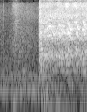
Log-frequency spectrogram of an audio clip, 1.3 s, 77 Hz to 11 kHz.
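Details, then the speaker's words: Freshly rebuilt 360 in a 1973 Dodge Dart on a new battery, cranked without spark to build oil pressure before first start: brisk, even, strong cranking with no drag. "Oh yeah, so much better. Yeah, we're starting to get oil pressure, which is funny because I didn't even realize that when I stopped, but anyways."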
